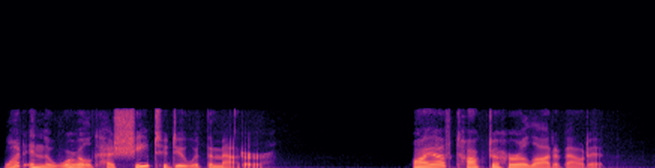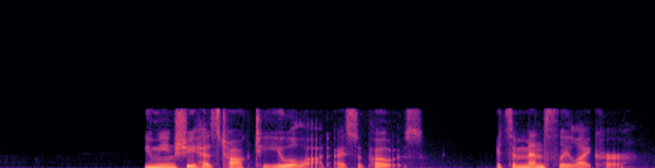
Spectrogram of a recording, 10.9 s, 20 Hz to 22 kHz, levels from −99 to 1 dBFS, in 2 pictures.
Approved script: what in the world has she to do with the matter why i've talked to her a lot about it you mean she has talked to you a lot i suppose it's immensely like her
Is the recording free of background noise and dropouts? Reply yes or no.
yes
